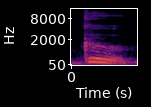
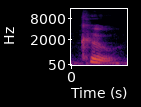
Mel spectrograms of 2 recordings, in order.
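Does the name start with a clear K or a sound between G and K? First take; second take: between; clear K. First: It starts with a sound between G and K. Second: It starts with a clear K sound.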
